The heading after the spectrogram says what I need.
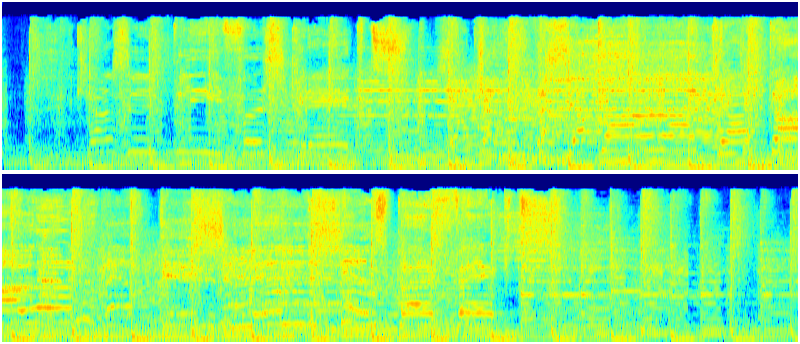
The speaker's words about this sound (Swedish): Det här är alltså eh, den svenska temalåten, eller vad det kallas,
